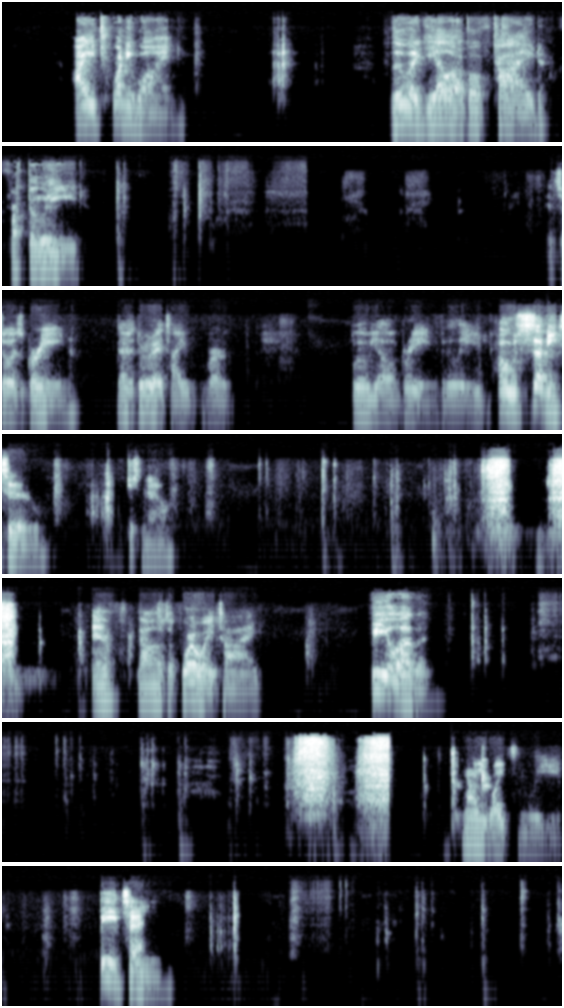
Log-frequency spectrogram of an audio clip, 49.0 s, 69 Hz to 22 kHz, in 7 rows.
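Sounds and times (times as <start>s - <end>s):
man's voice: 0.9s - 2.2s, 4.9s - 8.0s, 13.9s - 14.9s, 15.5s - 16.8s, 18.4s - 21.6s, 29.2s - 31.2s, 32.6s - 33.4s, 40.6s - 42.0s, 43.2s - 44.1s
faint clicks and taps: 8.4s - 9.9s, 21.6s - 26.9s, 33.5s - 38.4s, 44.2s - 49.0s
rubbing or scraping: 9.2s - 12.4s, 26.3s - 29.8s, 34.6s - 35.4s, 38.6s - 39.9s.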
